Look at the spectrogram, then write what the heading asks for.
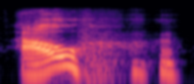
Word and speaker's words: au: pronounce for english speaking an au which ow it's almost like a w at the end ao ow which is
